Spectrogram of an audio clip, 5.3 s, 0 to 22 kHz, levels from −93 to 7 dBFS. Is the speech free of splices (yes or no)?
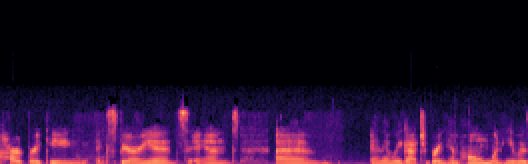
no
